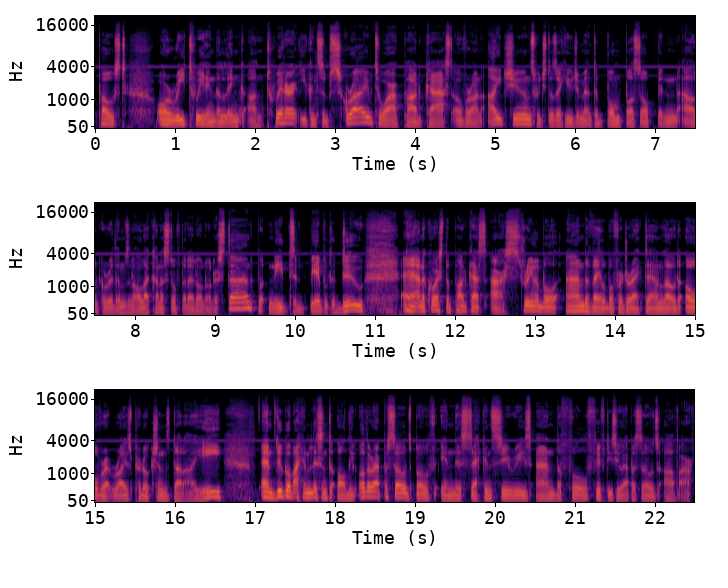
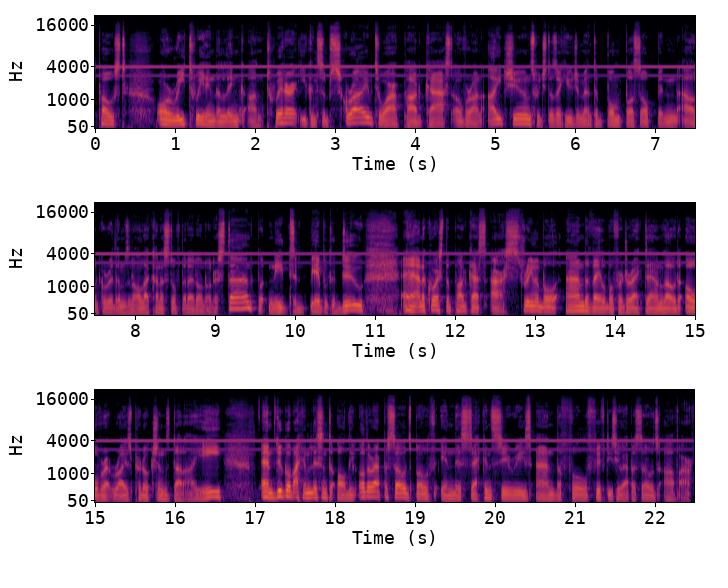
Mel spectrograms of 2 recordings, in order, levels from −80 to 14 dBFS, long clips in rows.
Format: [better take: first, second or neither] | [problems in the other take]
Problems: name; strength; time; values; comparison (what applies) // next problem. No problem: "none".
first | high-pitched whine; loud; throughout; 4 kHz, 9 dB below the speech; faint in the first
